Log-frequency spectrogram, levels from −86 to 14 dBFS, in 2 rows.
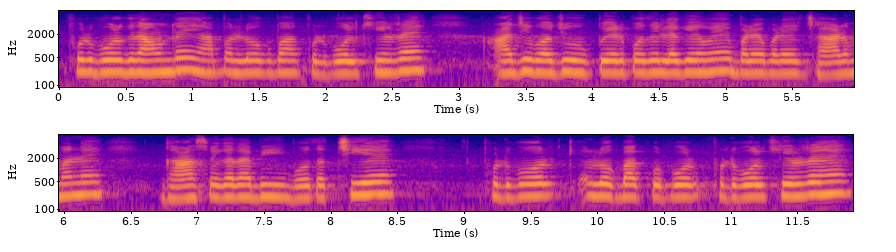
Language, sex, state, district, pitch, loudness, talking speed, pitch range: Hindi, female, Chhattisgarh, Bastar, 215 Hz, -15 LUFS, 175 wpm, 205-225 Hz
